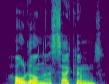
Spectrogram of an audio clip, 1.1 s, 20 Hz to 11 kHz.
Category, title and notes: Speech > Solo speech
Confused - Hold on a second
Neumann, Voice-acting, talk, Single-take, Man, confused, Vocal, Video-game, Human, words, dialogue, oneshot, NPC, voice, Male, Mid-20s, sentence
